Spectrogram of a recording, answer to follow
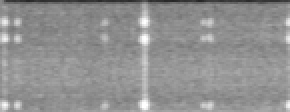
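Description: A few faint, light clicks of a spin-on oil filter being handled and set down on an aluminium filter base, over a steady low hum.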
